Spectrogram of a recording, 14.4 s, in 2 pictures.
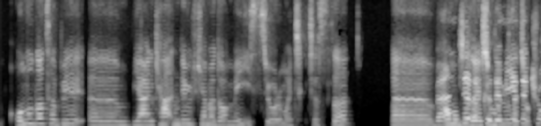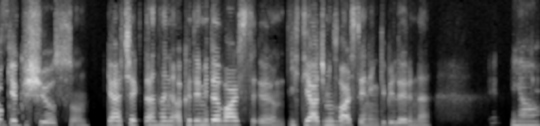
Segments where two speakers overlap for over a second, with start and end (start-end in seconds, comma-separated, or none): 5.9-7.5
